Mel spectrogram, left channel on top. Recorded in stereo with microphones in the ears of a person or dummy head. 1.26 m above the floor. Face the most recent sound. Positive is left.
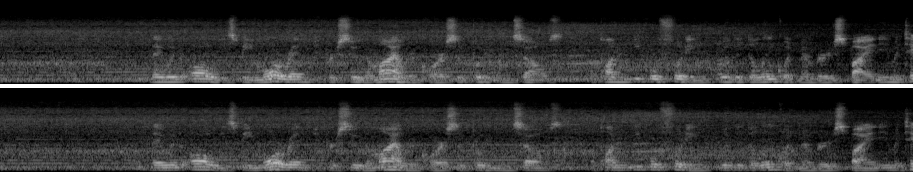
turn(degrees=10)  # may be behind; listen again after turning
